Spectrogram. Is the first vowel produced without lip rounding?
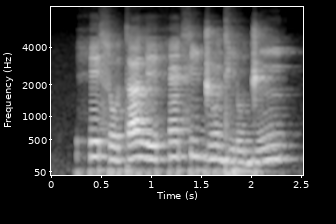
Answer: yes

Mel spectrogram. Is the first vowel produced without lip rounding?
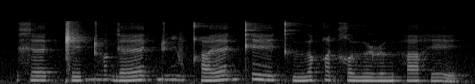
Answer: yes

